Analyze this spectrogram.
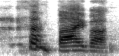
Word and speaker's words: Baiba: Baiba. Baiba. Like bye-bye without the I.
